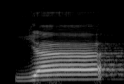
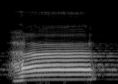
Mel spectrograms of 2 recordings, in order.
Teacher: تو ایک ایک حرف الگ الگ کر کے دیکھیے، یا ہا با، جی یعنی ایک حرف ادا کریں، تھوڑا سا رک جائیں، اگلے حرف کو اس کے مخرج سے ادا کرنے کے لیے یہ رکنا ہوا، کیونکہ یا جو ہے یہ وسط لسان وسط تالو، زبان کے درمیان اور تالو کے درمیان سے ادا ہوتا ہے، اور ہا جو سینے سے متصل حلق ہے یہاں سے ادا ہوتا ہے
